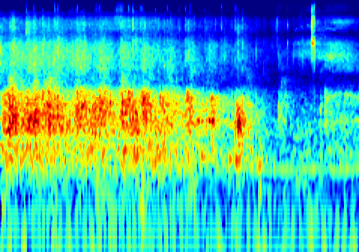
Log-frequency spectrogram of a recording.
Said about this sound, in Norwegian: Tusen takk. Kan ikke han få en applaus? Han er så flink!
